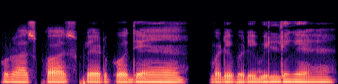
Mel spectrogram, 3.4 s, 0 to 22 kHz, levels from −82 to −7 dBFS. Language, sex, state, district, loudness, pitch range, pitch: Hindi, male, Uttar Pradesh, Saharanpur, -19 LUFS, 115-120 Hz, 115 Hz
